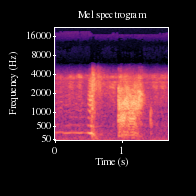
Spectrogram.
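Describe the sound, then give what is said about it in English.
A steady mosquito buzz hums for about half a second, then gives way to two short bursts of rough, hissing noise and a faint final blip. “Mosquitoes.”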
